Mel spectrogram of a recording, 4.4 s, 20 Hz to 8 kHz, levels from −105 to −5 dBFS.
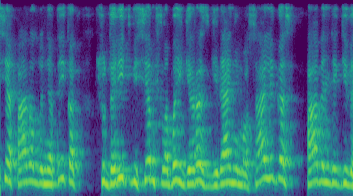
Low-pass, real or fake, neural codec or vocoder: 7.2 kHz; real; none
